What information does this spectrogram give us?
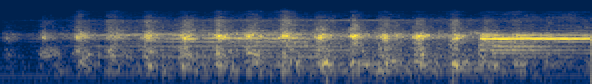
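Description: A train on the Khaf–Herat railway in Afghanistan gives a rhythmic, pulsing clatter beneath a sustained tonal whistle that grows steadier and louder toward the end.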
